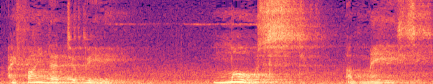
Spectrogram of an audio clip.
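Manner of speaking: quiet wonder after the big point; hushed awe. Real, not acted. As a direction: drop to an awed hush. Awed aside after preaching.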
